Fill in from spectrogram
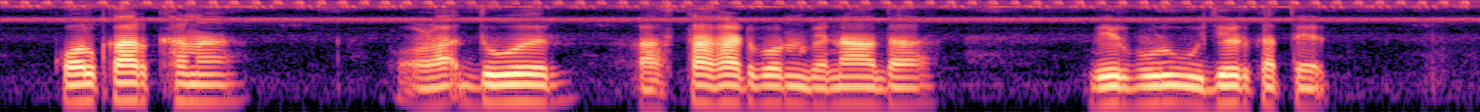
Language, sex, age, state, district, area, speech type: Santali, male, 30-45, West Bengal, Bankura, rural, spontaneous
